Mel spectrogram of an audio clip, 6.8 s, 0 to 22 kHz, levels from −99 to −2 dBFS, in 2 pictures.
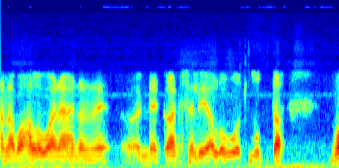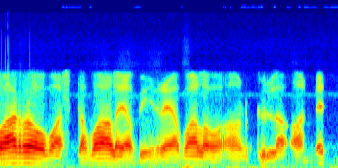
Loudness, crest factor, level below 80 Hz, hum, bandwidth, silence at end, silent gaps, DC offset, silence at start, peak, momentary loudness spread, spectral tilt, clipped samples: -18 LUFS; 18 dB; -46 dBFS; none; 4 kHz; 0.15 s; none; under 0.1%; 0 s; 0 dBFS; 14 LU; -8 dB/octave; under 0.1%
